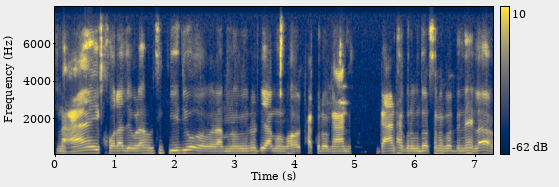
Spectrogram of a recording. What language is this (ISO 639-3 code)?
ori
